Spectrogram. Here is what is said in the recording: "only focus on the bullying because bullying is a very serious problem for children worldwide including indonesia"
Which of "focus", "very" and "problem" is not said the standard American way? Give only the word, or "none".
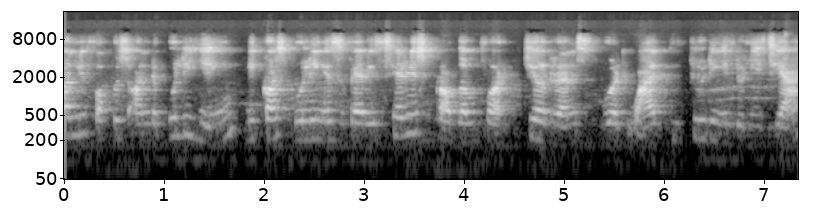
none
